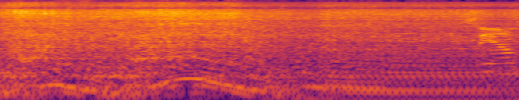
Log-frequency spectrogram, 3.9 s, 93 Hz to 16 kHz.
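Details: Restored 1977 Kawasaki Z650 four-cylinder motorcycle, just finished by the mechanic, revs up and settles smoothly. Clean, even throttle response with no knocks or misses, so the engine is healthy.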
